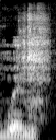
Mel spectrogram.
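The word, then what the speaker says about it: Huynh: I think it's just Vietnamese. It's pronounced win.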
